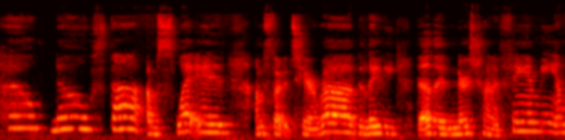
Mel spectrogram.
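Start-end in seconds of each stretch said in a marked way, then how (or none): 0.1-1.8 high-pitched panicked cry for help; retold scream. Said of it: "and I'm screaming like".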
